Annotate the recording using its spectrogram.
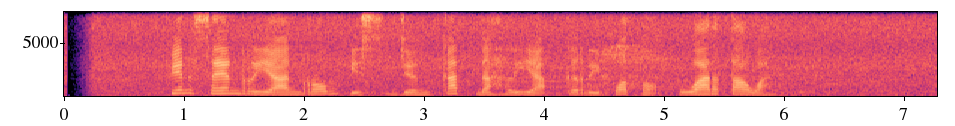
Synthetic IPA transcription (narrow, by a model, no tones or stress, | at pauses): finsɛnrianrɔmpisd͡ʒɨŋkat̪̚daɦlia̰ʔkɨrdipɔt̪ɔ̰wart̪awa̰n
